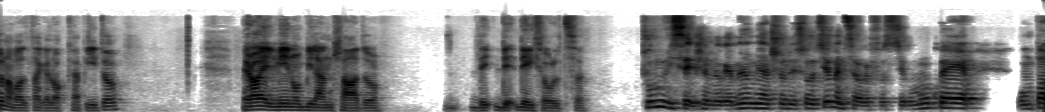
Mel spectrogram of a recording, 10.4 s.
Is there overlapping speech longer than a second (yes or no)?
no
